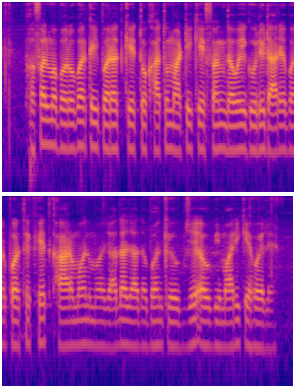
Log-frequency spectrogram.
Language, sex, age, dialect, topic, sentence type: Chhattisgarhi, male, 18-24, Western/Budati/Khatahi, agriculture, statement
